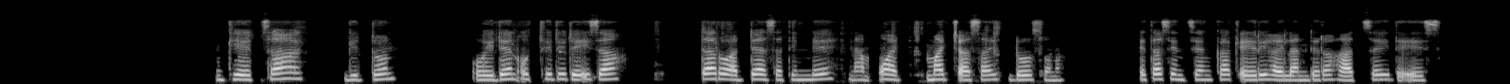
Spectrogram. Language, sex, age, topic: Gamo, female, 25-35, government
